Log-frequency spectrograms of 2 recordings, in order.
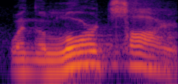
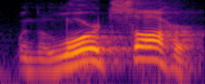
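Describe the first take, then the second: First: Said in the usual way. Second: "When the Lord saw her" re-read louder and slower, stress on "saw"; emphatic re-read. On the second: Shown as a demonstration. Preacher re-reading the verse to the church, emphatic and slow. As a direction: lean hard on "saw" the second time. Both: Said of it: "here it is, verse thirteen".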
